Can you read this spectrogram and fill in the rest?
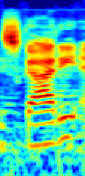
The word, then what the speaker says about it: Scotti: My name is Roseanne Scotti, and I am the director of Drug Policy Alliance, New Jersey.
